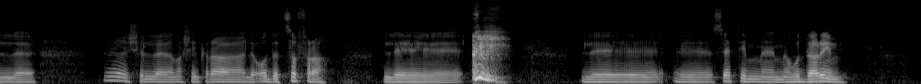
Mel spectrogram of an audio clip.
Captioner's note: in Arabic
